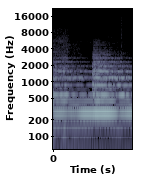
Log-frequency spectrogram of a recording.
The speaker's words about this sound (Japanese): クリスマスの鐘だ。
